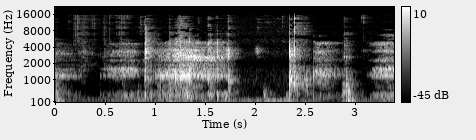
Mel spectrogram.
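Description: A man twists the cap off a plastic bottle.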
